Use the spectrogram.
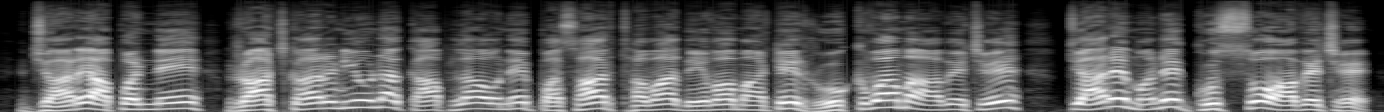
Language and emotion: Gujarati, angry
